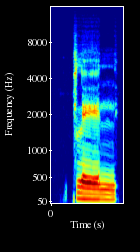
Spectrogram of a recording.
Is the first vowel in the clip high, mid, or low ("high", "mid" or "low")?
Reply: mid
